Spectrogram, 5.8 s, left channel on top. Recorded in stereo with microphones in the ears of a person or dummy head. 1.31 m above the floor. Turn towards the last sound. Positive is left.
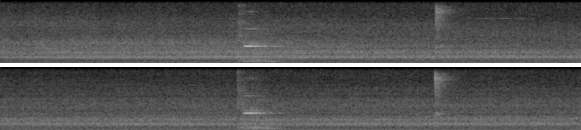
turn(degrees=-70)  # may be behind; listen again after turning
